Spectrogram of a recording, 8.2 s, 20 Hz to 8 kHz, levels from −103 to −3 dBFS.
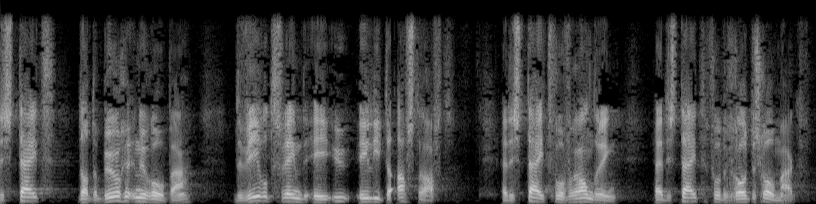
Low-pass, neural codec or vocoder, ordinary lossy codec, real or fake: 7.2 kHz; none; none; real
